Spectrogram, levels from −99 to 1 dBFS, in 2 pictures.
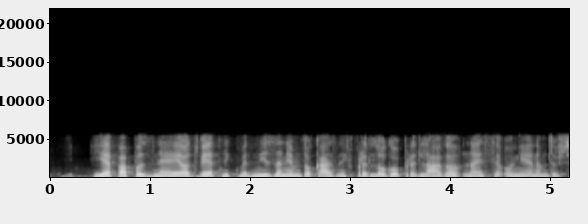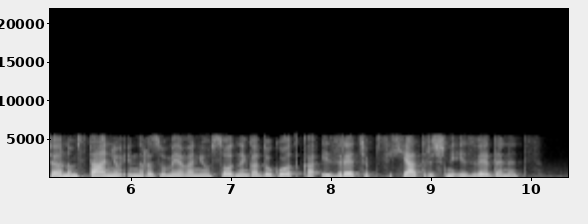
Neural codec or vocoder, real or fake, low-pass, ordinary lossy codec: codec, 16 kHz, 4 kbps, X-Codec, WavLM features, trained on Multilingual LibriSpeech; fake; 5.4 kHz; AAC, 48 kbps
